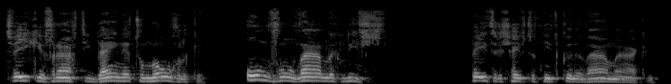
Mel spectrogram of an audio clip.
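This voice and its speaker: A man's voice: on the high side, normal speed, warm tone, husky. A man preaching a sermon, earnestly retelling a scripture story and explaining it.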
